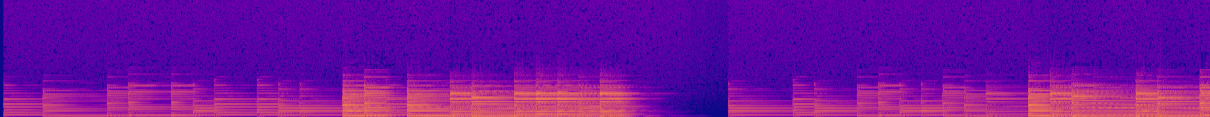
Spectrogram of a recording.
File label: Santianna Piano Bass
